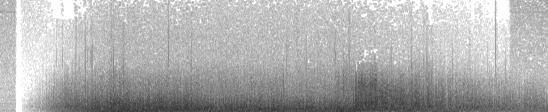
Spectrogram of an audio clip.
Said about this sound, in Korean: 어느 날 아이가 뜰에서 놀고 있는데 갑자기 비바람이 몰아치더니 천둥 소리와 함께 번개가 쳤습니다.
